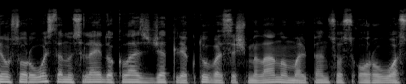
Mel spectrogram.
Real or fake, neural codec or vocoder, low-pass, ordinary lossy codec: real; none; 14.4 kHz; MP3, 64 kbps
